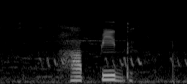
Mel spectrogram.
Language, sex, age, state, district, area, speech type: Santali, female, 18-30, West Bengal, Uttar Dinajpur, rural, read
